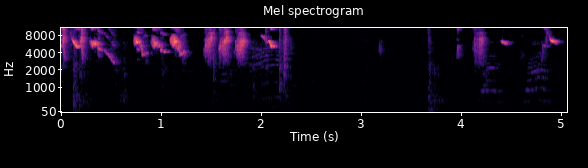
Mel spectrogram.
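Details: European goldfinch from Kashmir: bursts of high, tinkling twitters and chirps, then a pause broken by soft knocks before a few more bright notes.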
